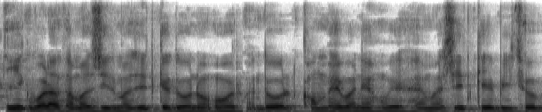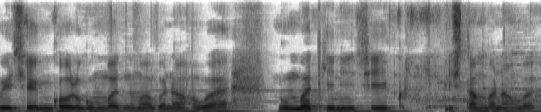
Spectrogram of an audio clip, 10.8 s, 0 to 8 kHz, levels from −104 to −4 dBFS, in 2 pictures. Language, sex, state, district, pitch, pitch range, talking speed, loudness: Hindi, male, Bihar, Kishanganj, 115 Hz, 110-120 Hz, 165 wpm, -16 LUFS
